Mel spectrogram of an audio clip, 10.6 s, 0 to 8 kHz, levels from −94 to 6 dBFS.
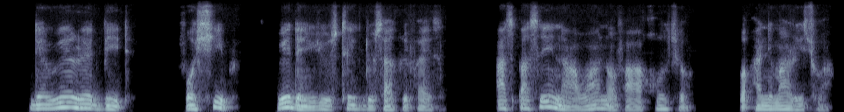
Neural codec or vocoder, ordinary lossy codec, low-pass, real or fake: none; Opus, 32 kbps; 7.2 kHz; real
